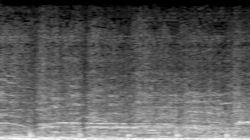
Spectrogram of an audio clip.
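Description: A large crowd roars steadily with yells and whoops layered over music with a heavy low beat, the noise staying loud and dense throughout.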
